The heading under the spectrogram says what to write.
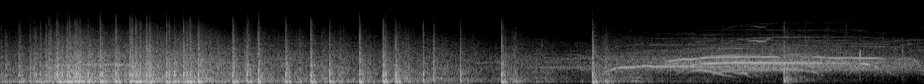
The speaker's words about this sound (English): But the 1998 show went ahead. About 20,000 people crammed into and around the memorial. Traffic was backed up for miles. A Pennsylvania company, Zambelli Fireworks, put on a spectacular display.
